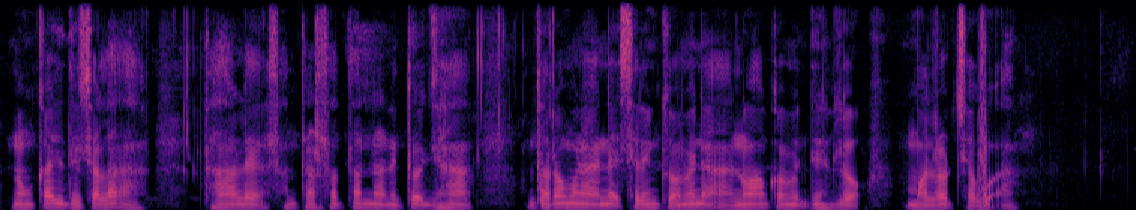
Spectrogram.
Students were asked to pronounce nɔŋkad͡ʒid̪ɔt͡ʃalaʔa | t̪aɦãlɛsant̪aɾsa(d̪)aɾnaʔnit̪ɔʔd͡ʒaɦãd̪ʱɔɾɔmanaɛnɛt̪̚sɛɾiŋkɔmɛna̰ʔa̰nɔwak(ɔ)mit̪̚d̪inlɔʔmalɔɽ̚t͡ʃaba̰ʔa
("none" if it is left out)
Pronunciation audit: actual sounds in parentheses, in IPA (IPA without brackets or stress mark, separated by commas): t̪, ɔ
